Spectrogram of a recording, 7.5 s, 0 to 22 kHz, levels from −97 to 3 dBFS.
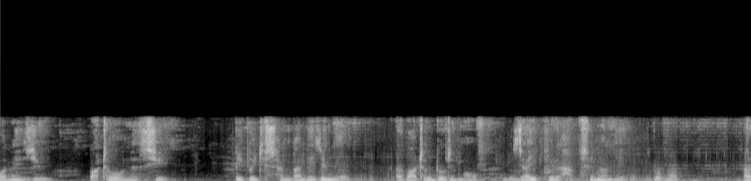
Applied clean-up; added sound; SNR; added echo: neural separator model SepFormer DNS4.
